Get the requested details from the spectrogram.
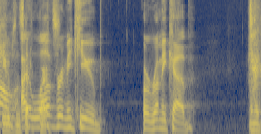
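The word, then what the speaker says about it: Rummikub: It's Rummy played with cubes. It's Rummy Cube.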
